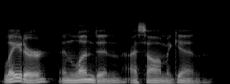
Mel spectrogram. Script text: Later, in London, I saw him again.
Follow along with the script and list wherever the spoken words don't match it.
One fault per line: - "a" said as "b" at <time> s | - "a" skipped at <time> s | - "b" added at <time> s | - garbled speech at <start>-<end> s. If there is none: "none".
none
